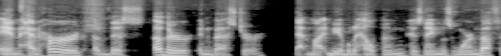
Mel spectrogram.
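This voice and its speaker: An unremarkable speaking voice from a man at medium pitch and moderate pace, with ordinary pitch variation, in a dry, close sound with no echo and a quiet background. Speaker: real estate investing podcast host. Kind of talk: casual chat.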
